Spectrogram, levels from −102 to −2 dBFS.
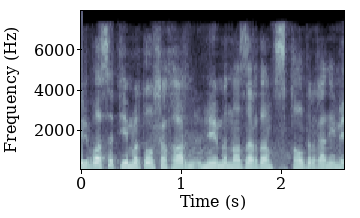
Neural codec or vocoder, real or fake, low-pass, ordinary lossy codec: autoencoder, 48 kHz, 32 numbers a frame, DAC-VAE, trained on Japanese speech; fake; 7.2 kHz; AAC, 48 kbps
